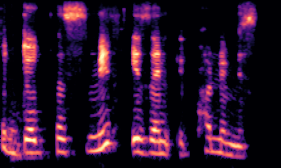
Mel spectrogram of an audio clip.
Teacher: This content word has new information. When you say Dr. Smith is an economist, you emphasize the word economist because this is a new information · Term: stress on economist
